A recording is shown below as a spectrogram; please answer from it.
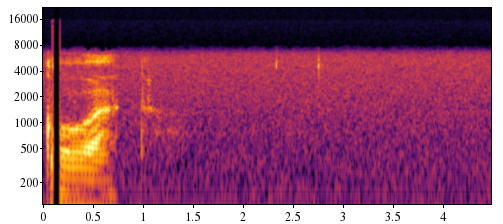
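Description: A short wordless vocal sound from a person, under a second long, cut by a brief dropout in the call audio and rising in pitch at its end. After it there is a faint click, then only low steady background hiss.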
